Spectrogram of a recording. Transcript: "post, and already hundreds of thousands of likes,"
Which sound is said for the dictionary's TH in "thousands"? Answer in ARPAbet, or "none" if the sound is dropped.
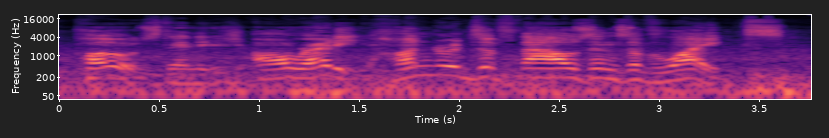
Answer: TH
